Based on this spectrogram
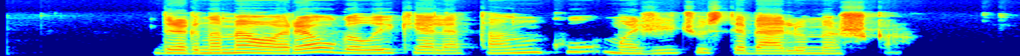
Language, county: Lithuanian, Alytus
